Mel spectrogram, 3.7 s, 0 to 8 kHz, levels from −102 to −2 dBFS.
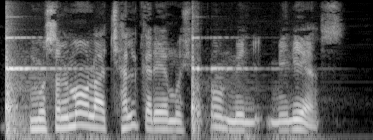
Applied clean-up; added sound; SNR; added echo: neural mask model RNNoise.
